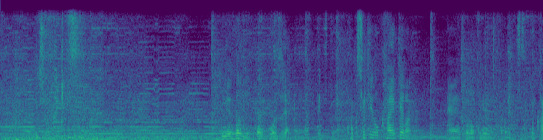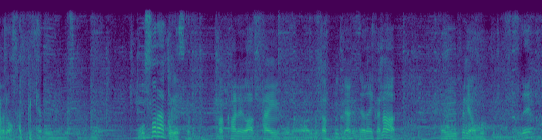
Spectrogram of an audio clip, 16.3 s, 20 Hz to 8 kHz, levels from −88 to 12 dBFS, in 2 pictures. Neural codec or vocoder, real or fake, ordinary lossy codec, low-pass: codec, 44.1 kHz, 3.4 kbps, Pupu-Codec; fake; none; 7.2 kHz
